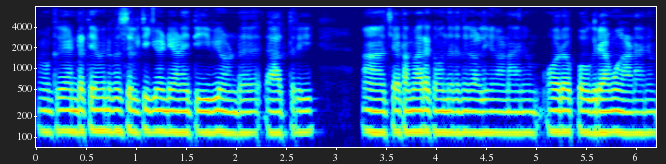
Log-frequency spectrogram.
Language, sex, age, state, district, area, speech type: Malayalam, male, 18-30, Kerala, Kottayam, rural, spontaneous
